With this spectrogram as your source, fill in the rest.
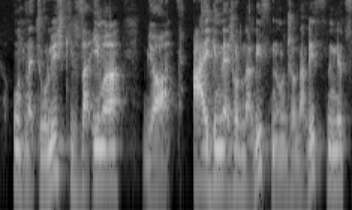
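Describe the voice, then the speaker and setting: A man with a non-native accent and fairly even intonation, against a quiet background. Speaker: political commentator, video creator. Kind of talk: commentary analysis addressed to viewers. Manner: halting, with fillers.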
